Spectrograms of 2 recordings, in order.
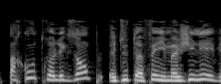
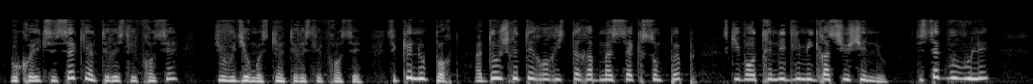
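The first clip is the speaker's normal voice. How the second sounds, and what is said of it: Imitates another person's voice. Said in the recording (French): “attention, imitation légendaire ... magnifique imitation.”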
